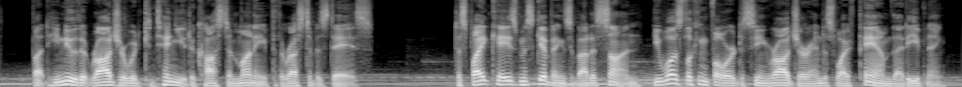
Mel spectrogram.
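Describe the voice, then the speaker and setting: A man hosting a podcast, telling a true crime story in a measured, dramatic way with pauses. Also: low voice. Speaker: podcast host and narrator.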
